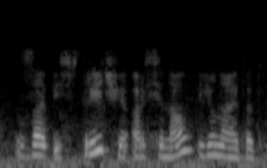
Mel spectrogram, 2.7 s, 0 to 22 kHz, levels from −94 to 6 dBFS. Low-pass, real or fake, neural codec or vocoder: 7.2 kHz; real; none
